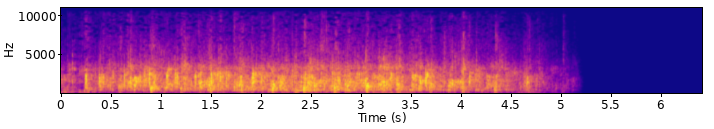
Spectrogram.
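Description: Audience applauding a poetry reading. The applause is dense and steady, eases slightly, then cuts off suddenly about five seconds in.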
